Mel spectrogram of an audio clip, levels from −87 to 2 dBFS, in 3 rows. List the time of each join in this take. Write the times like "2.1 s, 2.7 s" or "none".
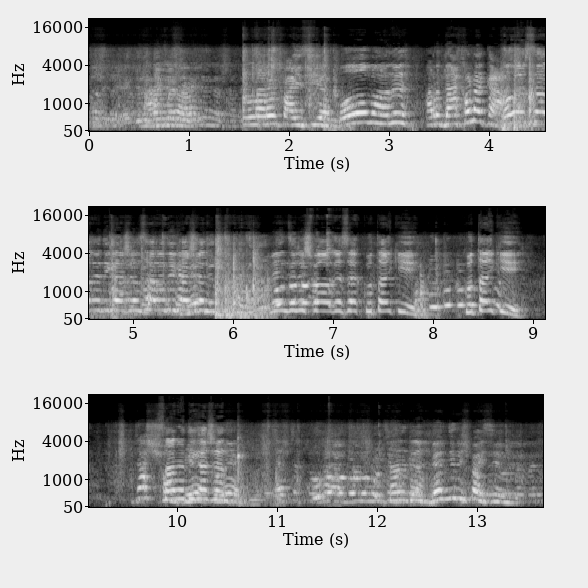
1.5 s

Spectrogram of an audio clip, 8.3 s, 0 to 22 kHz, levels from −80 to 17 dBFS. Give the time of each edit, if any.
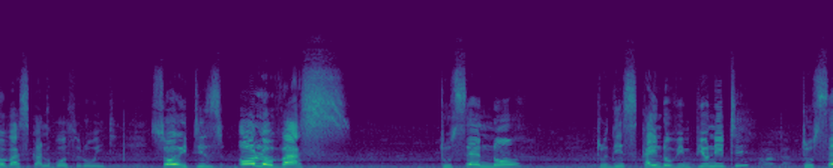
none

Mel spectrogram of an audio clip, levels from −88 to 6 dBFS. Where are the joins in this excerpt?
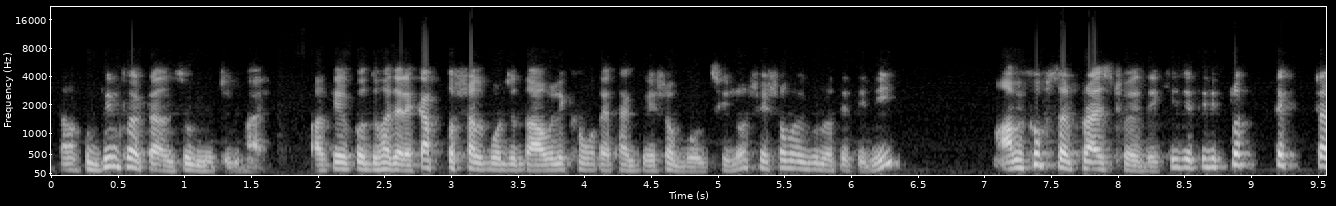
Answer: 1.8 s

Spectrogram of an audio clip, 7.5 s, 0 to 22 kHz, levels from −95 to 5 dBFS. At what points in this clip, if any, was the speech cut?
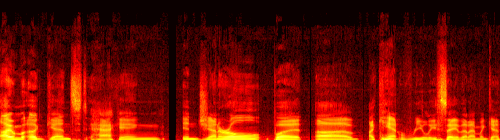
none

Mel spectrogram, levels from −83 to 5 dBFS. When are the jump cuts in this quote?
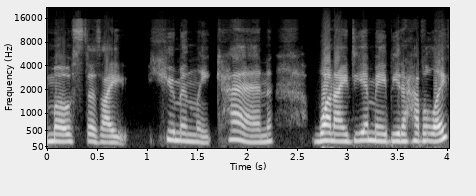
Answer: none

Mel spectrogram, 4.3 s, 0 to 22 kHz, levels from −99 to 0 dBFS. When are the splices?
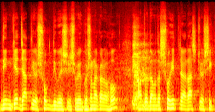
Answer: none

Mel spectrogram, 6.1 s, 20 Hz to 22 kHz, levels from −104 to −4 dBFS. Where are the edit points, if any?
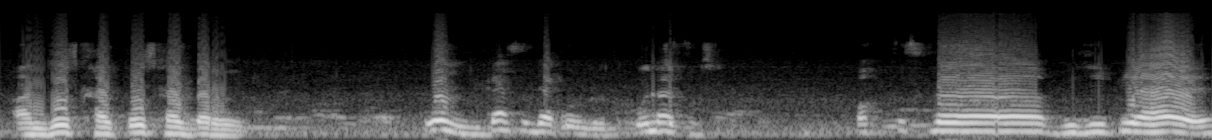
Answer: none

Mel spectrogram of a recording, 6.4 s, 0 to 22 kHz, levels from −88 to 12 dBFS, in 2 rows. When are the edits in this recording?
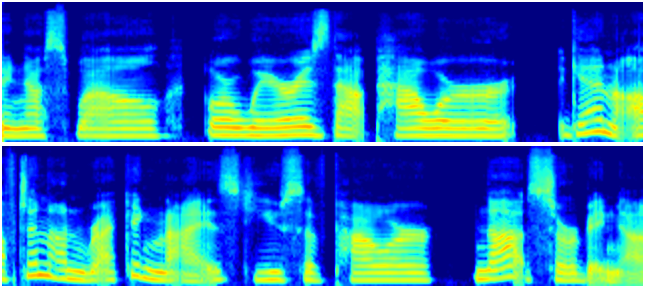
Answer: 1.0 s, 5.5 s

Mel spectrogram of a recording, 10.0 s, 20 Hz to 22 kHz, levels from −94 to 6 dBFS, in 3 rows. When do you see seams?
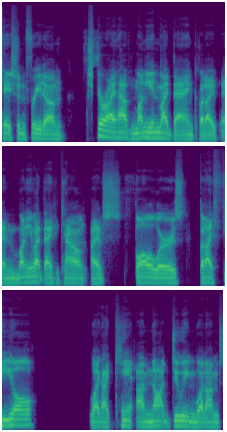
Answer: none

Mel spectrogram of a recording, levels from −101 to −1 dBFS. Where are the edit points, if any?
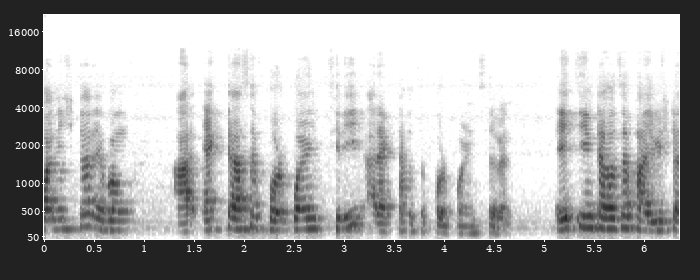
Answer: none

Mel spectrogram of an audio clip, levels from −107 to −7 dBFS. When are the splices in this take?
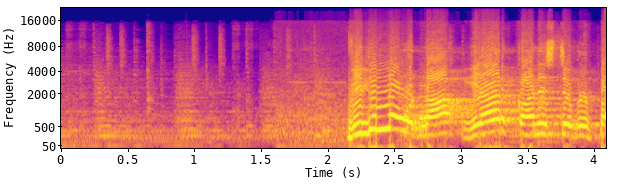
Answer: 0.9 s

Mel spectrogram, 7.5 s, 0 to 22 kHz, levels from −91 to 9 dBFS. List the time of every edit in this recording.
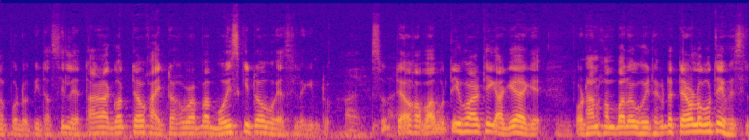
3.8 s

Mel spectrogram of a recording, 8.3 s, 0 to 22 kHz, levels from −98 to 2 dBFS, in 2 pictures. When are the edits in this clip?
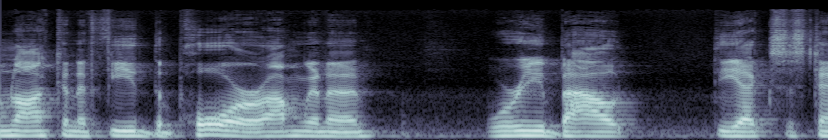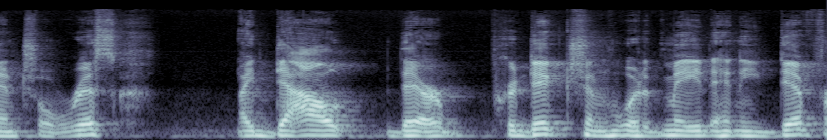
3.5 s, 4.7 s

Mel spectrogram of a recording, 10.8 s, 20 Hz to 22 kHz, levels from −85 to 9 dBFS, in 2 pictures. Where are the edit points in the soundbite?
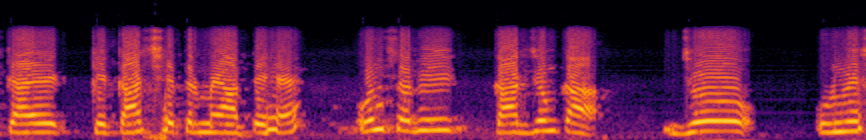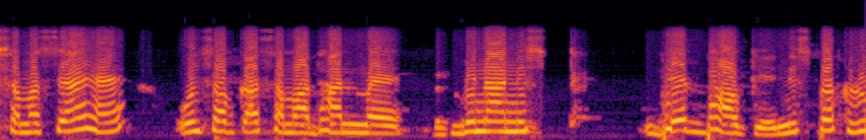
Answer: none

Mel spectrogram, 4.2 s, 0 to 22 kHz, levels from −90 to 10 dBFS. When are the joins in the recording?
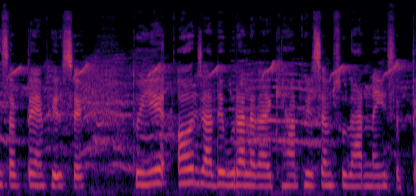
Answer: none

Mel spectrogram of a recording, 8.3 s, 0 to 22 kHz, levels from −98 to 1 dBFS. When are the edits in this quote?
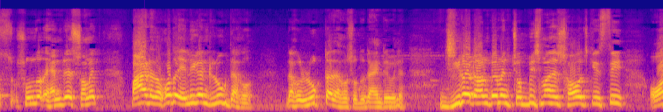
none

